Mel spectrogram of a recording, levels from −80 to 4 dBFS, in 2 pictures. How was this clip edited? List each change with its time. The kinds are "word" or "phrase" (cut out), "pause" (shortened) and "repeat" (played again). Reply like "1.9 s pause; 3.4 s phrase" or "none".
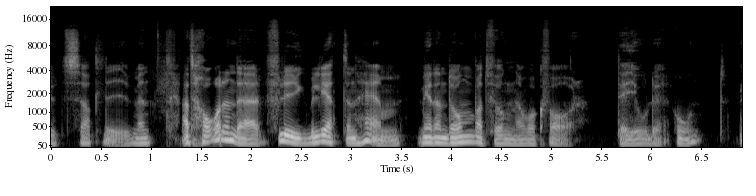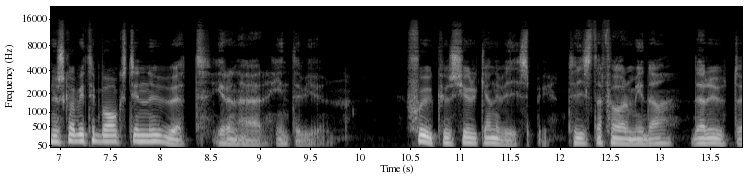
3.5 s pause; 5.4 s pause; 6.8 s pause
